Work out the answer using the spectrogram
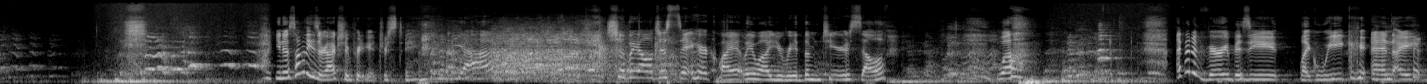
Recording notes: LIVE in CHICAGO!!! Since we're both on opposite coasts, your Cryptid Keeper hosts decided to meet in the middle and do a live show in Chicago!!! Pardon our various plosives and various other mishaps that come with live show audio.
